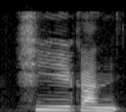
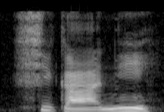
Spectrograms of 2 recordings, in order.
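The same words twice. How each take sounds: First: 시간이 broken into "시간, 이", pitched higher; high, separated "시간 / 이" with no linking; wrong unlinked reading. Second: 시간이 joined as "시가니"; smoothly linked "시가니" for 시간이; correct linked reading. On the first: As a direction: keep 이 apart from 시간: "시-간-이". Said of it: "이렇게 안 읽고". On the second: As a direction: slide the ㄴ onto 이: "시-가-니". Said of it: "이렇게 읽어요". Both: Shown as a demonstration.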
